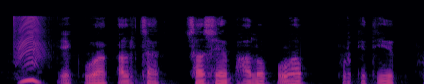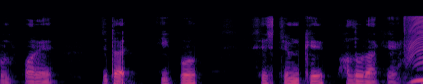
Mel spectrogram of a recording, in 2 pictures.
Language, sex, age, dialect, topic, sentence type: Bengali, male, 31-35, Northern/Varendri, agriculture, statement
